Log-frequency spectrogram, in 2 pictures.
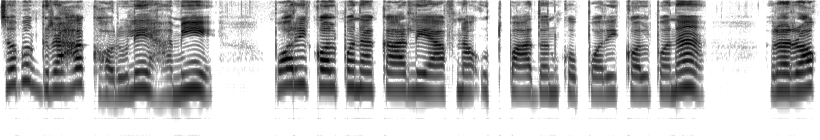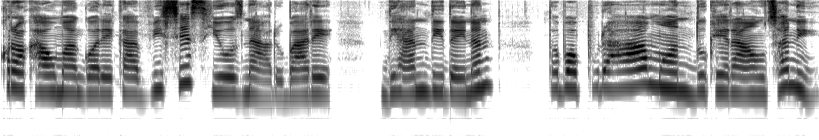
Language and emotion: Nepali, sad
